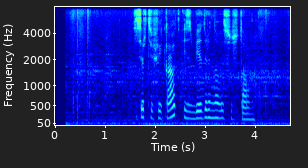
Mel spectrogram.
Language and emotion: Russian, neutral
